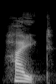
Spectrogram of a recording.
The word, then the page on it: height: American English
